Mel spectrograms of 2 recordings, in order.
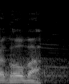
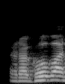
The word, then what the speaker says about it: राघोबा: 1766 में मल्हारराव रघोबा महदजी शिंदे के साथ जंग पे रघोबा नहीं, राघोबा। मल्हार राव नहीं, Malhar Rao. Sorry for interruption भाई। एज a Maharashtrian wrong pronunciation सहन नहीं होते।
